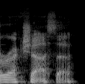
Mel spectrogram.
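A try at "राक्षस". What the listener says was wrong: So, one correction. It's not Rakshasa. So the stress is not on the second A, it's on the first A. So it's Rakshasa.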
